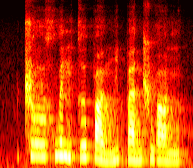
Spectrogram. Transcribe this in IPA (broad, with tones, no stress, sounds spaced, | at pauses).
ʈ͡ʂ o˦ ʊ̯ x w ə˥˨ n k ɤ˦ p ɑ˨˩ ʊ̯ m i˥˨ p a˨˦ n ʂ w ɑ˨˩ ŋ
